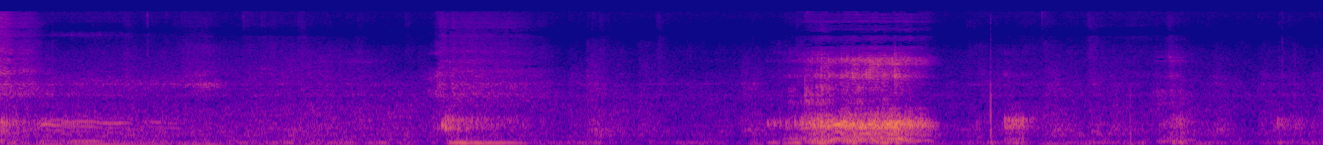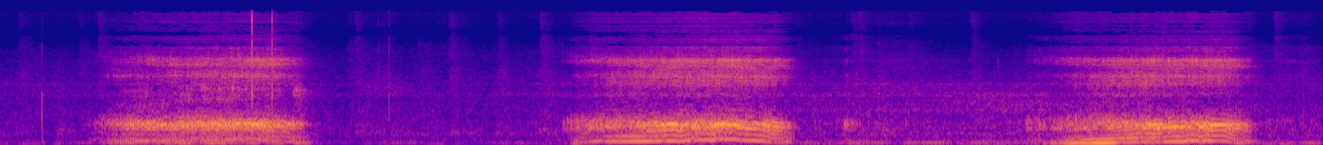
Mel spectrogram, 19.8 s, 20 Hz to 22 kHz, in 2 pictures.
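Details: ASMR recording of a sleeping man snoring, with rain and mumbles: loud rattling inspiratory snores, about 17 breaths a minute, quiet gaps between; snoring.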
